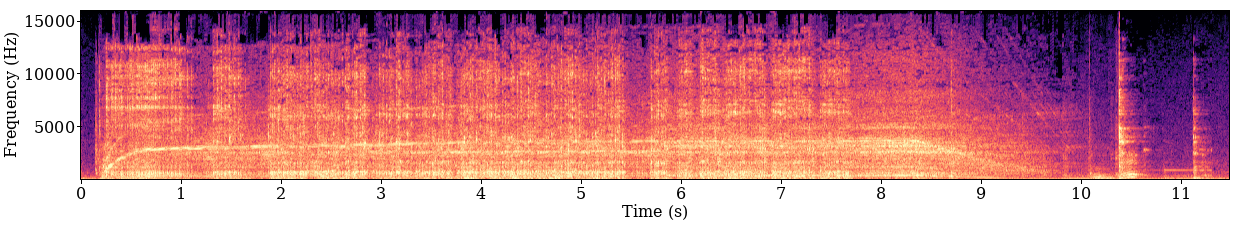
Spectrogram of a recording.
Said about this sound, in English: we're just going to whisk that together till smooth and creamy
